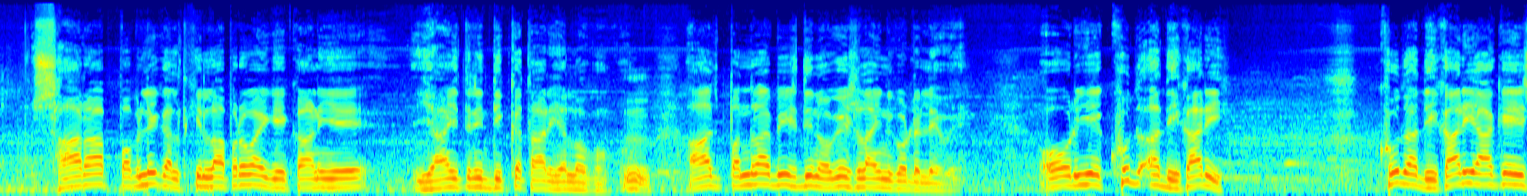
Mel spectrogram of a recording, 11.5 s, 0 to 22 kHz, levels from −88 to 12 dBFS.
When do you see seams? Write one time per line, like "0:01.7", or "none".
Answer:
none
